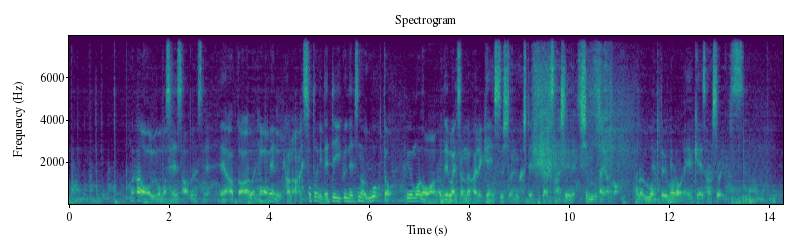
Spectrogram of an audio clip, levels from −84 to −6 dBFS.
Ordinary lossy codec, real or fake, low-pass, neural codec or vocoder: none; fake; none; codec, 16 kHz, 0.8 kbps, ZipCodec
